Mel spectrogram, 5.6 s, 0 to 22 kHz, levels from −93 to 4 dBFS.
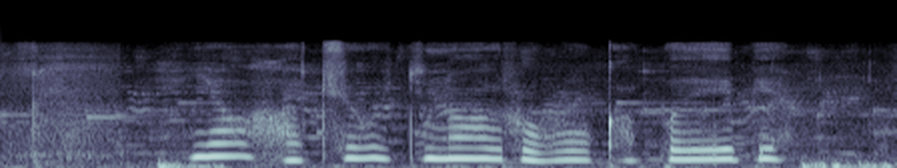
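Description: At 0.34 to 0.44 s the speech briefly breaks into a grainy, hissing smear, a flutter of short gaps scattered across about 100 ms, each no longer than about 20 ms, adding up to around 60 ms. A shorter smear follows at 4.12 to 4.14 s, lasting about 20 ms. These are lost LE Audio frames. The LC3 decoder filled each gap by repeating the last spectrum with random signs, which turns tonal sound into noise, and the short gaps fit runs of 10 ms frames.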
